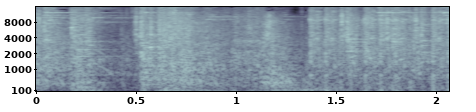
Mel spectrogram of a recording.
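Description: Bullets strike metal with sharp cracks.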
